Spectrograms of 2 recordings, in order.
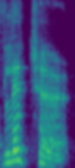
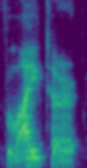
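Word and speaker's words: Vlijter: Uh for those listening, it's spelled V Li Jer. I think it's lighter um uh at least to to non- Netherlands people.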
